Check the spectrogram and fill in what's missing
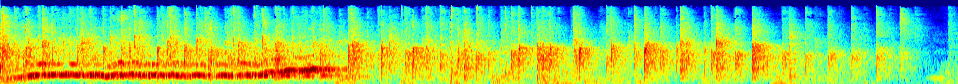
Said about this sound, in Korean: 큰 박수로 맞아주시기 바랍니다.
